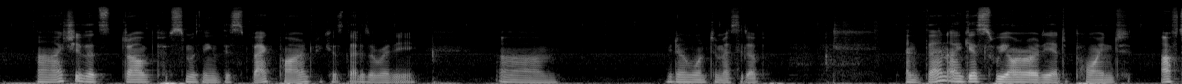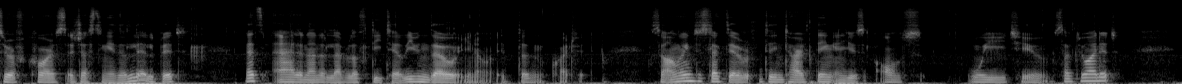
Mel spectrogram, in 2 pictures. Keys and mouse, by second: 0.0 z, 0.4 z, 1.6 b, 2.7 z, 3.5 b, 4.4 q, 5.3 Tab, 8.3 Tab, 9.2 a, 11.3 middle click, 12.7 o, 13.3 g, 15.0 Tab, 16.2 a, 16.9 a, 17.2 Tab, 17.6 a, 17.9 a, 19.9 alt+w, 22.3 middle click, 22.6 middle click, 23.5 t.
